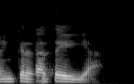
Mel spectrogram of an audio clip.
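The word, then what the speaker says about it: enkrateia (ἐγκράτεια): Dominio propio en el griego es enkrateia con K, así como se pronuncia, enkrateia.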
